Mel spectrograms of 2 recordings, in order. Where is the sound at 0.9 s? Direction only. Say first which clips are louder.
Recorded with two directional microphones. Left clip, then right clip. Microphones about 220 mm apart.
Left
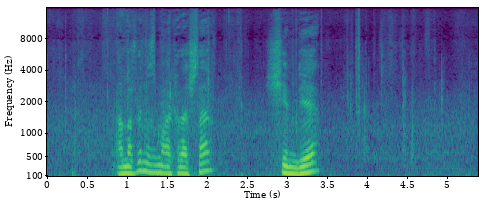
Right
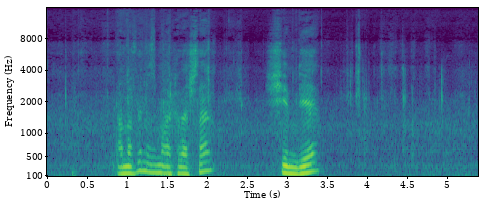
Right 1 dB; 25° left (ahead or behind).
